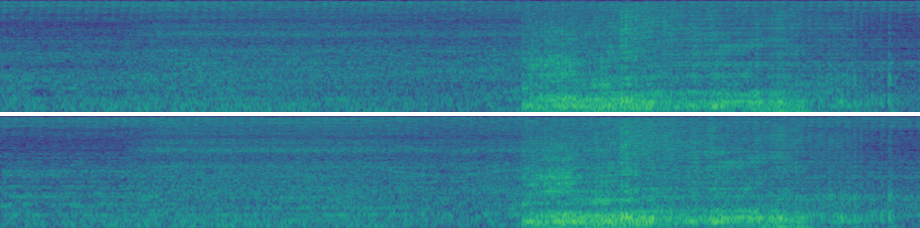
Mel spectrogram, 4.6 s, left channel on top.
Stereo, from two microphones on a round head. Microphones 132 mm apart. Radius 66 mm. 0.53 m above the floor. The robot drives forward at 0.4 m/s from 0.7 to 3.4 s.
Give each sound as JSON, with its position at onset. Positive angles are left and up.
{"t": 0.0, "sound": "an insect", "side_deg": 30, "distance_m": 1.7}
{"t": 2.6, "sound": "a zipper", "side_deg": 0, "distance_m": 0.8}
